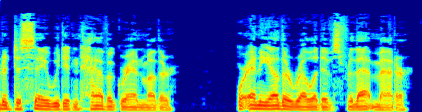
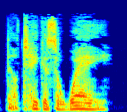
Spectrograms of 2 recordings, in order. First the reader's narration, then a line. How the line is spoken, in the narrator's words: she whispered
